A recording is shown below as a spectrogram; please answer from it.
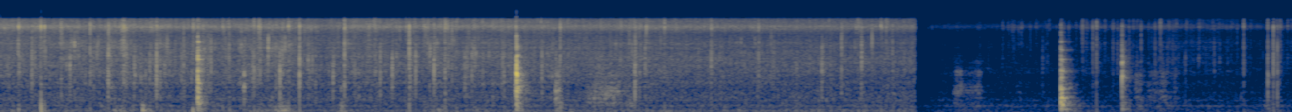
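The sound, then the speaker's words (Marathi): Finely chopped onion sautéing in a pan until pinkish, a dense crackling sizzle for about nine seconds that then drops to a much quieter, scattered crackle. “कांदा गुलाबी रंगावर परतून झालेला आहे, त्यात आपण हिरवी मिरची आणि लाल मिरची घालूया।”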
